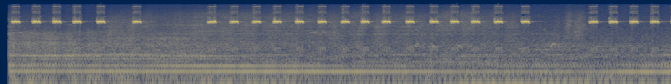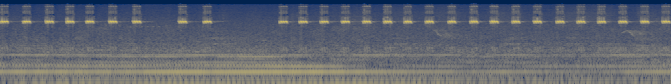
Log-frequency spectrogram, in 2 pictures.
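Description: A field cricket chirps in bright, regular pulses, pausing briefly between runs.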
